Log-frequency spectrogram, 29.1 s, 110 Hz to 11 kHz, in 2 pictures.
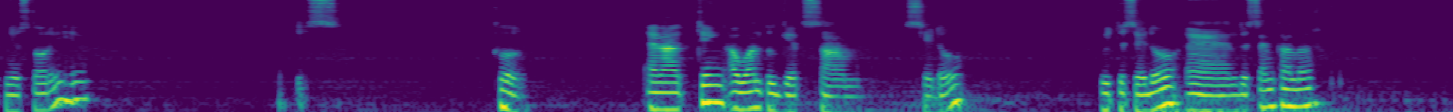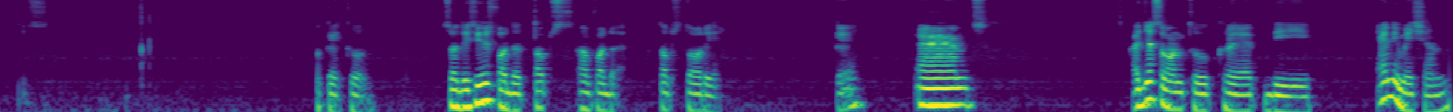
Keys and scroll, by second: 8.3 super+c, 12.5 super+v, 15.6 super+-, 17.7 super+s.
